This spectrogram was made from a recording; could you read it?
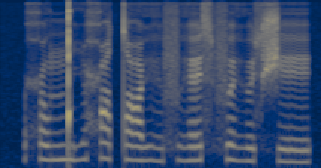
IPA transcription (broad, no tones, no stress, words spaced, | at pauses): ħoŋ͡ǃi̤ħø tˤy ɦɛ̤fɦɛs fɛɦøsʃe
